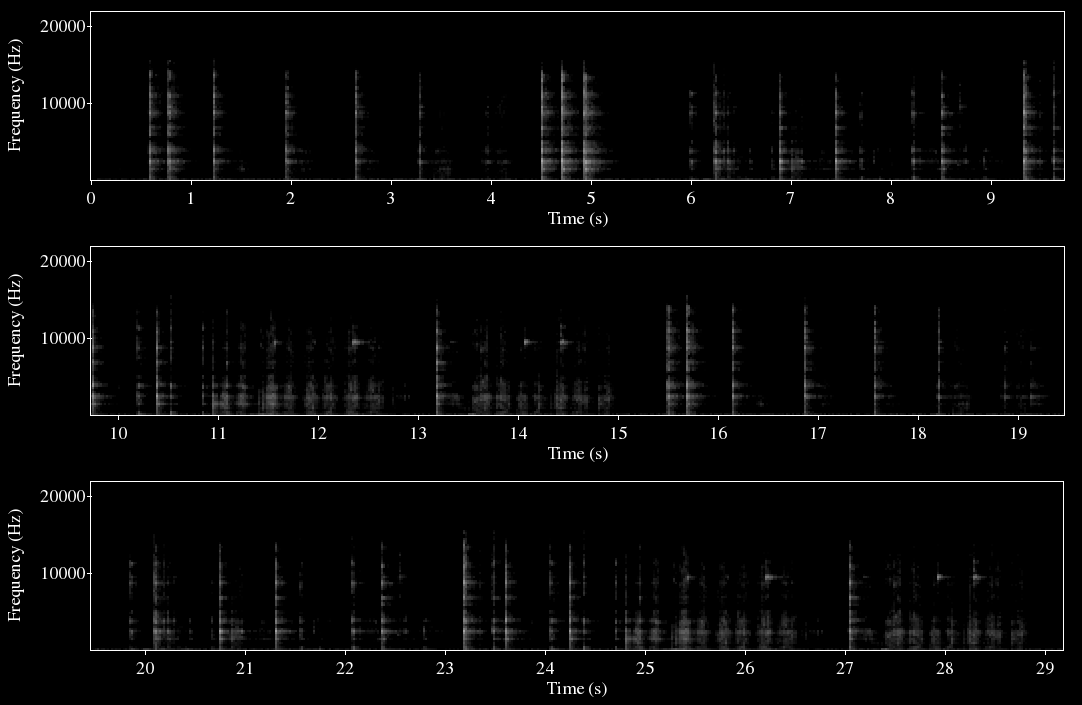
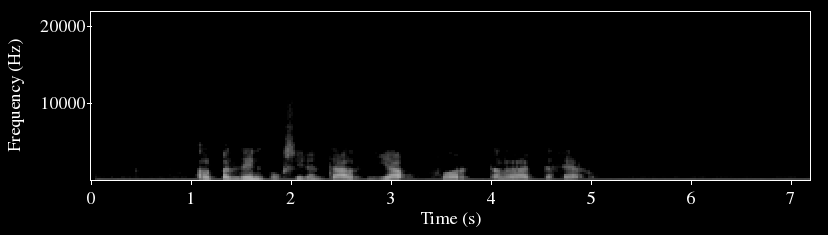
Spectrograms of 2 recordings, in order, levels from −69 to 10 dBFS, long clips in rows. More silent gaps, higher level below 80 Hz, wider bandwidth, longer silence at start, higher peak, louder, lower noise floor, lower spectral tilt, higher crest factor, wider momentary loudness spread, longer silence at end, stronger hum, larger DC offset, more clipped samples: neither; second, -66 dBFS vs -50 dBFS; first, 16 kHz vs 10.5 kHz; first, 0.55 s vs 0.05 s; first, -2 dBFS vs -6 dBFS; second, -33 LUFS vs -28 LUFS; first, -65 dBFS vs -49 dBFS; second, 0.5 dB/octave vs -7.5 dB/octave; first, 38 dB vs 24 dB; first, 21 LU vs 10 LU; first, 0.4 s vs 0 s; neither; neither; neither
